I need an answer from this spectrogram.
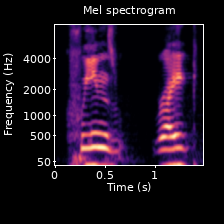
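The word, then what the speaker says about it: Queensrÿche: Queensryche, am I saying that right? – Yes.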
